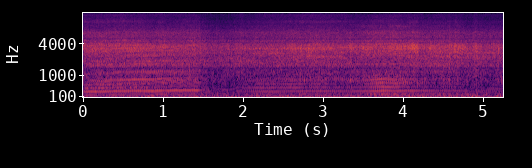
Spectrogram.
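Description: Honda CB650's inline-four engine pulling hard, its pitch rising, then dropping briefly as the rider shifts up about a second and a half in, after which it pulls again and climbs slowly. Wind rushes over the microphone underneath.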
